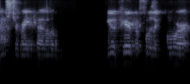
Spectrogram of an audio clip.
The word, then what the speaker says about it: Rayco: All right, this is cause number CR 21-90, and it's pronounced Rayco. Is that correct? That's correct, Judge.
